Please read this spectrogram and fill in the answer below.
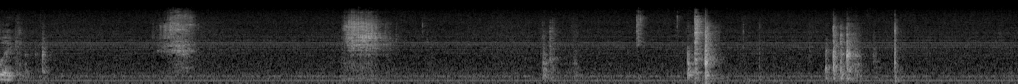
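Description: Border tape being handled at a drawing table: two short rasping pulls of tape off its roll, then scattered clicks and taps as it is pressed down along the edges of the comic art. A steady low hum runs underneath.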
